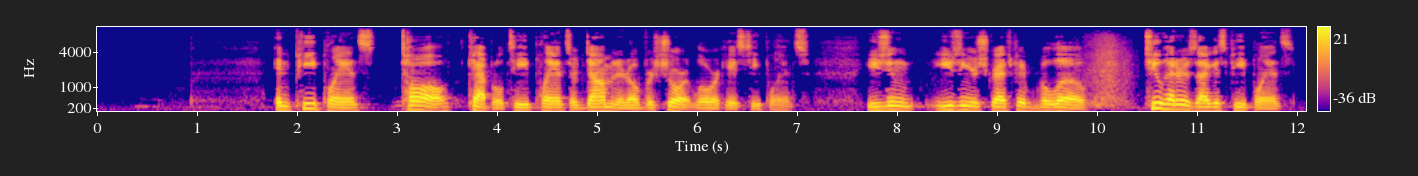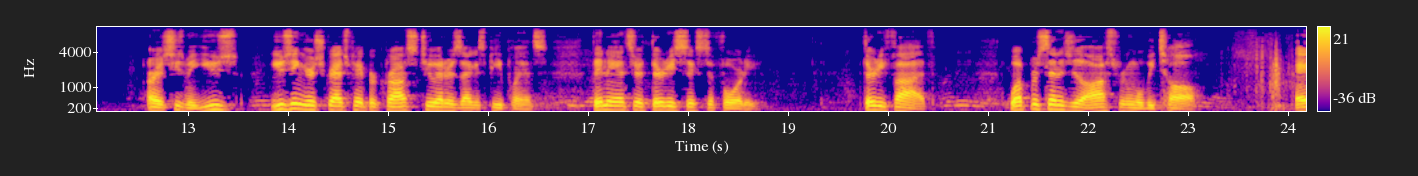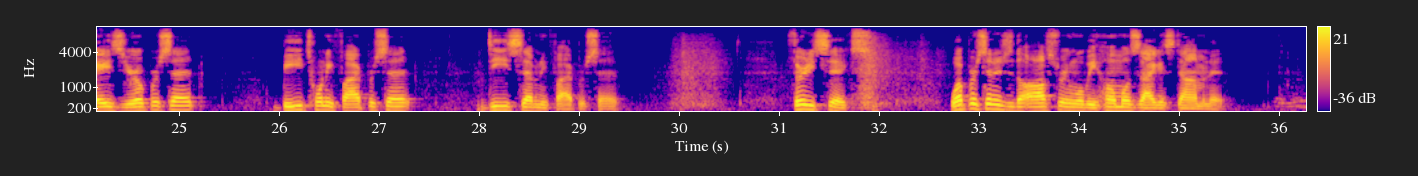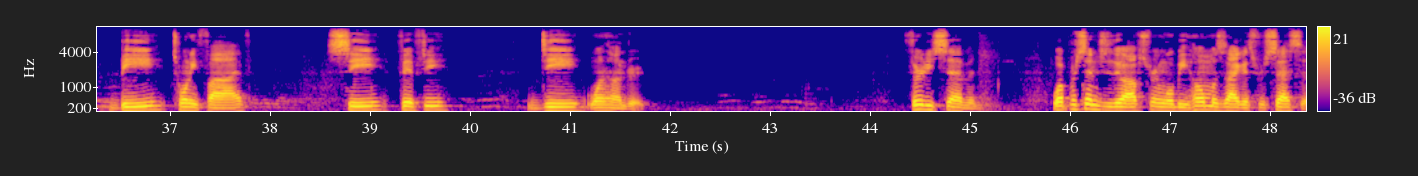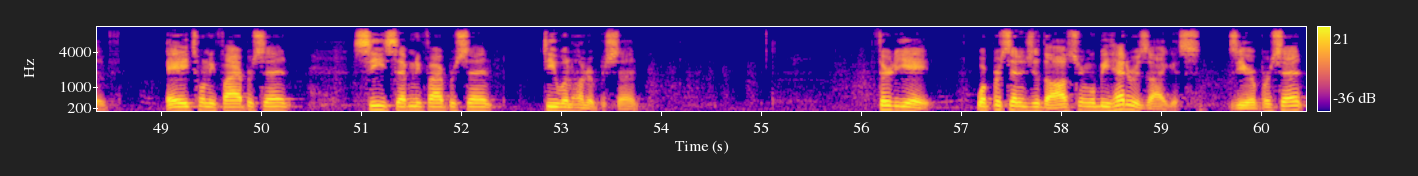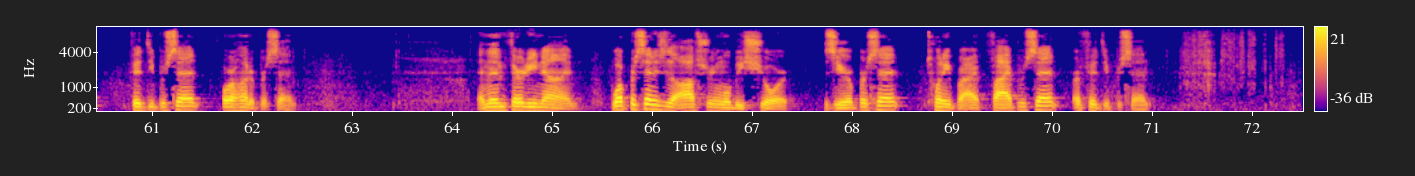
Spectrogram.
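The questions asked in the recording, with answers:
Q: What percentage of the offspring will be tall?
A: D: 75%

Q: What percentage of the offspring will be homozygous dominant?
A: B: 25

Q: What percentage of the offspring will be homozygous recessive?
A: A: 25%

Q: What percentage of the offspring will be heterozygous?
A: 50%

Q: What percentage of the offspring will be short?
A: 25%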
